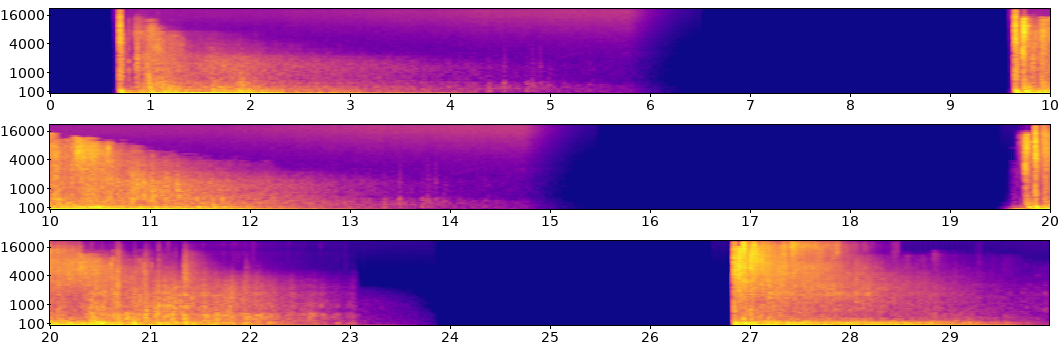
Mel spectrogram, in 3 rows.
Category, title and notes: Sound effects > Natural elements and explosions
Custom explosion sound part 3 fate staynight 10172025
destruction, dynamite, large, cannon, slam, bassy, slappy, noise, artillery, slap, boom, tnt, kaboom, grenade, loud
